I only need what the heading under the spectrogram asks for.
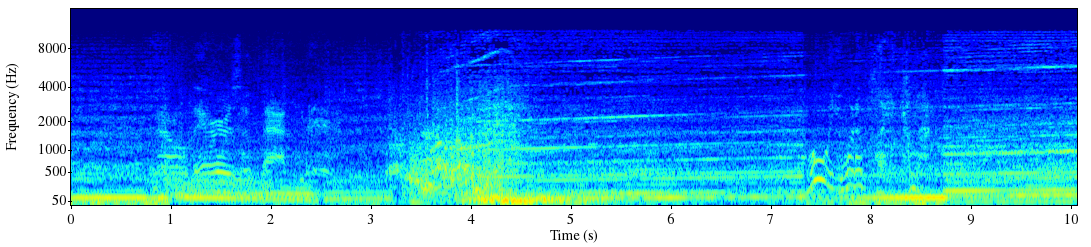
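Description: A car or motorcycle engine revs while accelerating, a steadily climbing whine whose layered tones seem to rise without end, like a Shepard tone used to convey engine power. Loud, with brief voices breaking in over it.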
